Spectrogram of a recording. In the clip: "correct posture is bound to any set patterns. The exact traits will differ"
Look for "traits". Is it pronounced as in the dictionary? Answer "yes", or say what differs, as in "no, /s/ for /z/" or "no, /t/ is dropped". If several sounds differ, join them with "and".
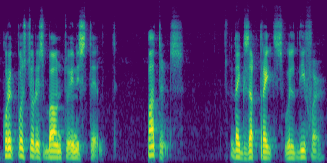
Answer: yes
